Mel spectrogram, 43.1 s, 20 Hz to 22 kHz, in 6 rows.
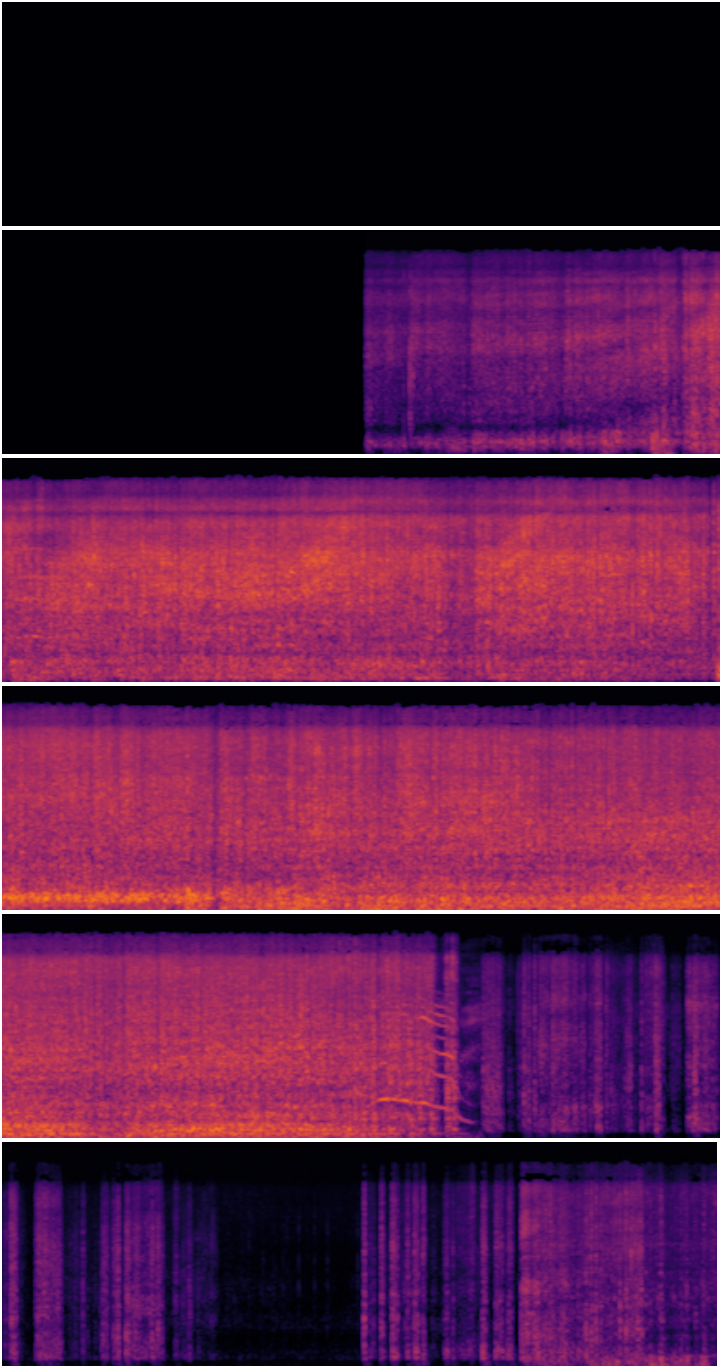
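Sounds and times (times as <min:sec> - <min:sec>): plastic sled scraping over ice: 0:10.8 - 0:38.0, 0:39.5 - 0:43.0.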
